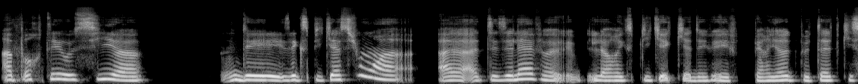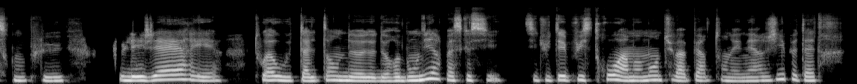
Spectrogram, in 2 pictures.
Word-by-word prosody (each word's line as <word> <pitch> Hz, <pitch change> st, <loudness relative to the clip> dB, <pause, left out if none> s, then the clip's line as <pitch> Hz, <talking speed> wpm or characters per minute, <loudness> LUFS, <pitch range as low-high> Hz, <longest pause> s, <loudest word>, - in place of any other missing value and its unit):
apporter 215 Hz, +4 st, -1 dB
aussi, 230 Hz, +2 st, +1 dB
heu, 185 Hz, -2 st, +2 dB, 0.9 s
des 195 Hz, -2 st, +5 dB
explications 215 Hz, -, 0 dB
à 215 Hz, -3 st, +2 dB, 0.3 s
à 185 Hz, +1 st, 0 dB
à 180 Hz, -, -2 dB
tes 190 Hz, +1 st, -3 dB
élèves, 235 Hz, +2 st, +3 dB
heu, 195 Hz, -, -2 dB
leur 180 Hz, -1 st, +1 dB
expliquer 180 Hz, -, -1 dB
qu'il -, -, -4 dB
y -, -, 0 dB
a -, -, 0 dB
des 170 Hz, +1 st, -1 dB
rev 175 Hz, -3 st, -1 dB, 0.2 s
périodes 180 Hz, +2 st, +1 dB
peut-être 185 Hz, +1 st, -1 dB
qui 190 Hz, -, -6 dB
seront 185 Hz, -1 st, -1 dB
plus 175 Hz, -1 st, -5 dB, 0.5 s
plus 190 Hz, -, +1 dB
légères 205 Hz, +5 st, +3 dB
et 180 Hz, -2 st, -1 dB, 0.4 s
toi, 195 Hz, -2 st, 0 dB
où 180 Hz, -2 st, +2 dB
tu 170 Hz, 0 st, -5 dB
as -, -, +2 dB
le 165 Hz, -, 0 dB
temps 195 Hz, 0 st, 0 dB
de 170 Hz, -3 st, +3 dB
de 160 Hz, 0 st, -2 dB
rebondir. 185 Hz, +10 st, +3 dB
Parce 195 Hz, -1 st, 0 dB
que 195 Hz, -, -2 dB
si 195 Hz, +1 st, 0 dB, 0.2 s
si 185 Hz, -, -7 dB
tu 185 Hz, 0 st, -6 dB
t'épuises 195 Hz, 0 st, -1 dB
trop 220 Hz, -1 st, 0 dB
à -, -, +4 dB
un -, -, +2 dB
moment, 185 Hz, +3 st, 0 dB
tu 205 Hz, -1 st, -8 dB
vas 170 Hz, -1 st, 0 dB
perdre 180 Hz, -1 st, -6 dB
ton 175 Hz, -1 st, -6 dB
énergie 170 Hz, +8 st, -3 dB
peut-être? 185 Hz, -6 st, -6 dB
190 Hz, 180 wpm, -14 LUFS, 180-205 Hz, 0.9 s, des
